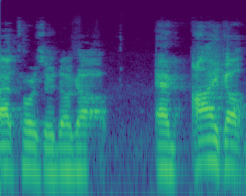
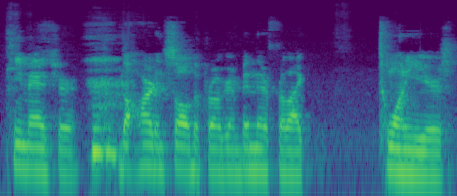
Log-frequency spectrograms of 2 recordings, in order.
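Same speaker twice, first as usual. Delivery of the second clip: normal talking voice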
